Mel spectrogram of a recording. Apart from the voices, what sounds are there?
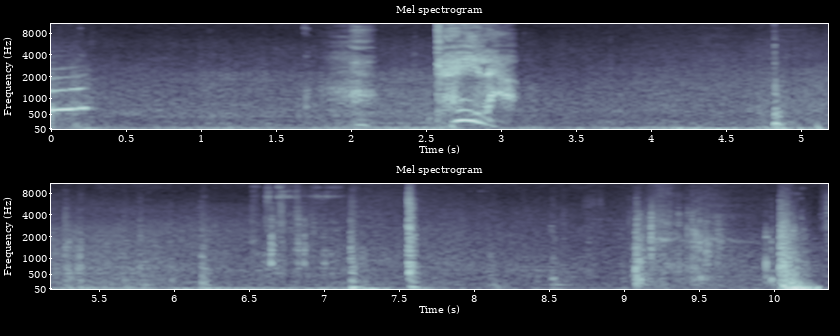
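car approaching and stopping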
